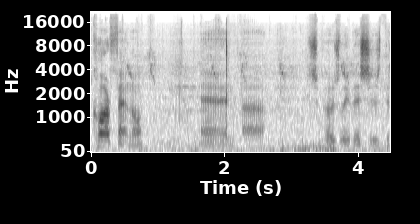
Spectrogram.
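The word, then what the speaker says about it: carfentanil: Car fentanyl? Car, like a regular Full car, C-A-R, but it's spelled with a K, okay?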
